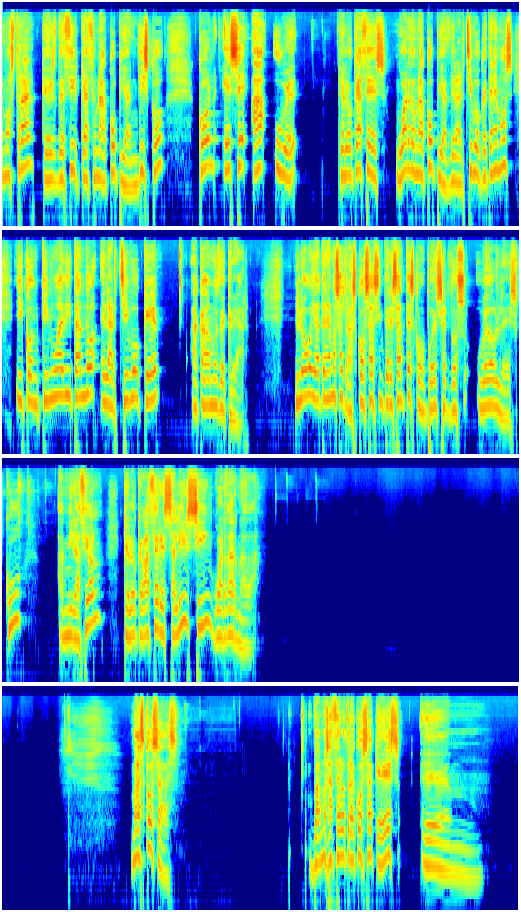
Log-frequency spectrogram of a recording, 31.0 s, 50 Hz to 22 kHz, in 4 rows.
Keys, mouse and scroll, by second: 15.3-16.1 typing, 19.7 ctrl+p, 20.2 Return.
